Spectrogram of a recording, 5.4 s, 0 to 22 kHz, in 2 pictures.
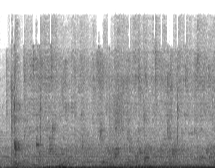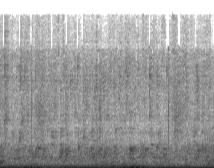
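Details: Aquila 32 Sport boat head, flush water set to maximum: steady low pump hum under rushing water filling the bowl, even and unbroken throughout; normal, healthy flush cycle.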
